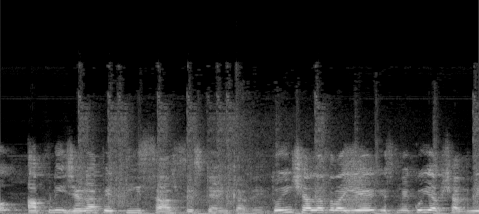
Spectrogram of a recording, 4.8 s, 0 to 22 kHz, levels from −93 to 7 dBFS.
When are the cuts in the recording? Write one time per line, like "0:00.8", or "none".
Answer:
0:02.5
